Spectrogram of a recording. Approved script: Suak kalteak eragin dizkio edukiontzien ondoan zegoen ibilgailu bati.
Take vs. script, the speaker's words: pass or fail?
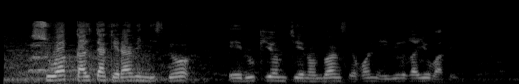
pass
